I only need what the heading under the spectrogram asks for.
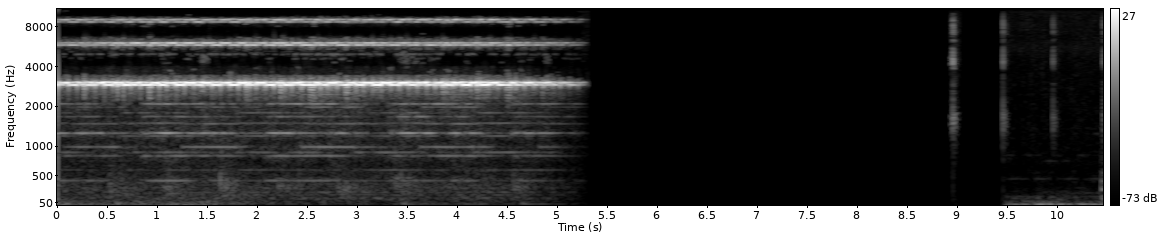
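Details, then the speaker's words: Church building fire alarm evacuation siren: a shrill tone warbling about four pulses a second. The system monitors smoke and heat detectors and manual call points, and does not call emergency services. "you will hear a wailing siren like this from the whole admin area you will hear a screeching siren like this one"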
